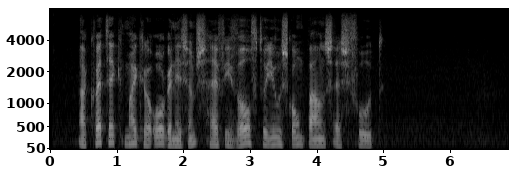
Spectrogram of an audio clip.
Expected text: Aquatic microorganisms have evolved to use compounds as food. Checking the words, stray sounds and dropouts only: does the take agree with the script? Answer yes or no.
yes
